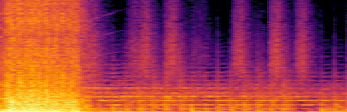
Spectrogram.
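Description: Rapid repeated weapon fire from a ship in the space shooter Nova Drift, a steady stream of sharp pulsing shots after a loud opening burst, with a sustained tonal hum underneath.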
